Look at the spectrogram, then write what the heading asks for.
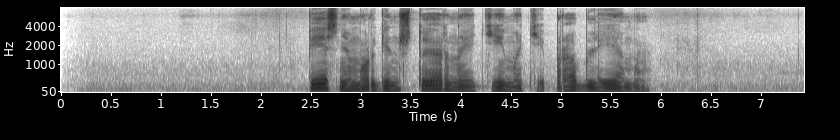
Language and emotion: Russian, sad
